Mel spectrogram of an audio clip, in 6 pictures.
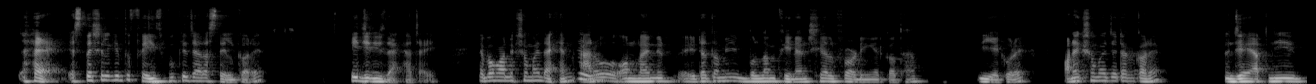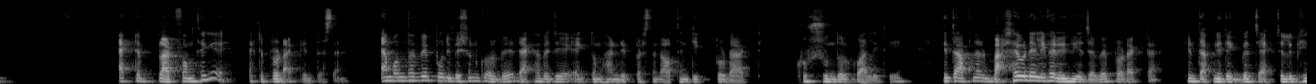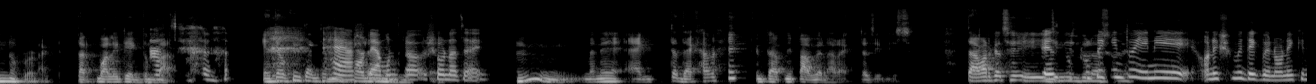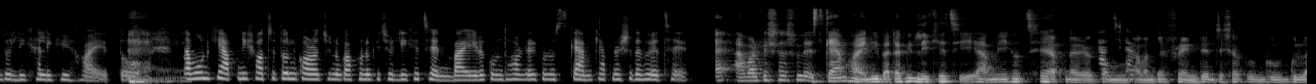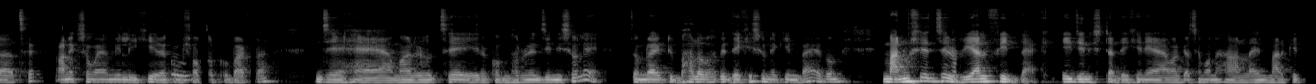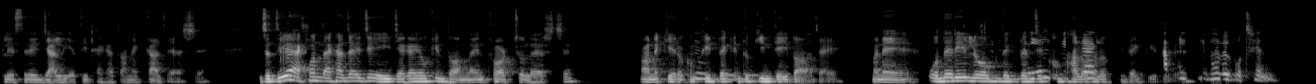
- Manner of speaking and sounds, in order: tapping; in English: "financial frauding"; laughing while speaking: "আচ্ছা"; laughing while speaking: "দেখাবে"; other background noise
- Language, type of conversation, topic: Bengali, podcast, আপনি অনলাইন প্রতারণা থেকে নিজেকে কীভাবে রক্ষা করেন?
